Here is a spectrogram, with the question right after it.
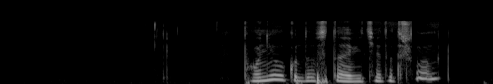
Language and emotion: Russian, neutral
